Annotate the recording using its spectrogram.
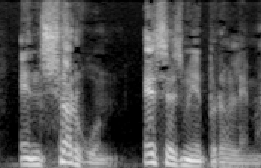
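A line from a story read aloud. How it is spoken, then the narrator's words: Snapped. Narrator (Spanish): me espetó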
